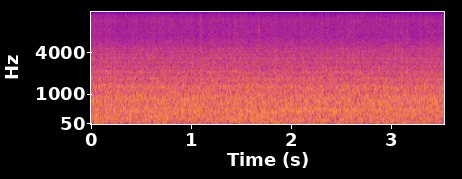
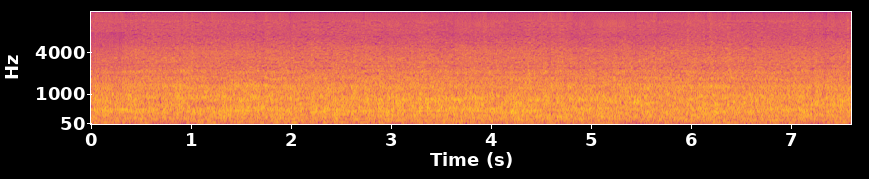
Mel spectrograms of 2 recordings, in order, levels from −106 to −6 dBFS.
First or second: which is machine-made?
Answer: second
